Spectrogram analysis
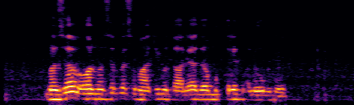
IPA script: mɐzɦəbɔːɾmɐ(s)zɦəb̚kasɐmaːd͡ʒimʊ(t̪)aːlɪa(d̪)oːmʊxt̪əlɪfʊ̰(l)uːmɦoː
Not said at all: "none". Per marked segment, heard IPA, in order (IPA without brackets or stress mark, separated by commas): none, t̪, d̪, l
